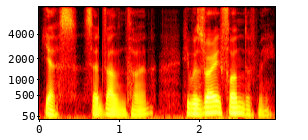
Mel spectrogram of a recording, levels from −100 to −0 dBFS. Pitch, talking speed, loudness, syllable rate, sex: 90 Hz, 185 wpm, -20 LUFS, 5.3 syllables/s, male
